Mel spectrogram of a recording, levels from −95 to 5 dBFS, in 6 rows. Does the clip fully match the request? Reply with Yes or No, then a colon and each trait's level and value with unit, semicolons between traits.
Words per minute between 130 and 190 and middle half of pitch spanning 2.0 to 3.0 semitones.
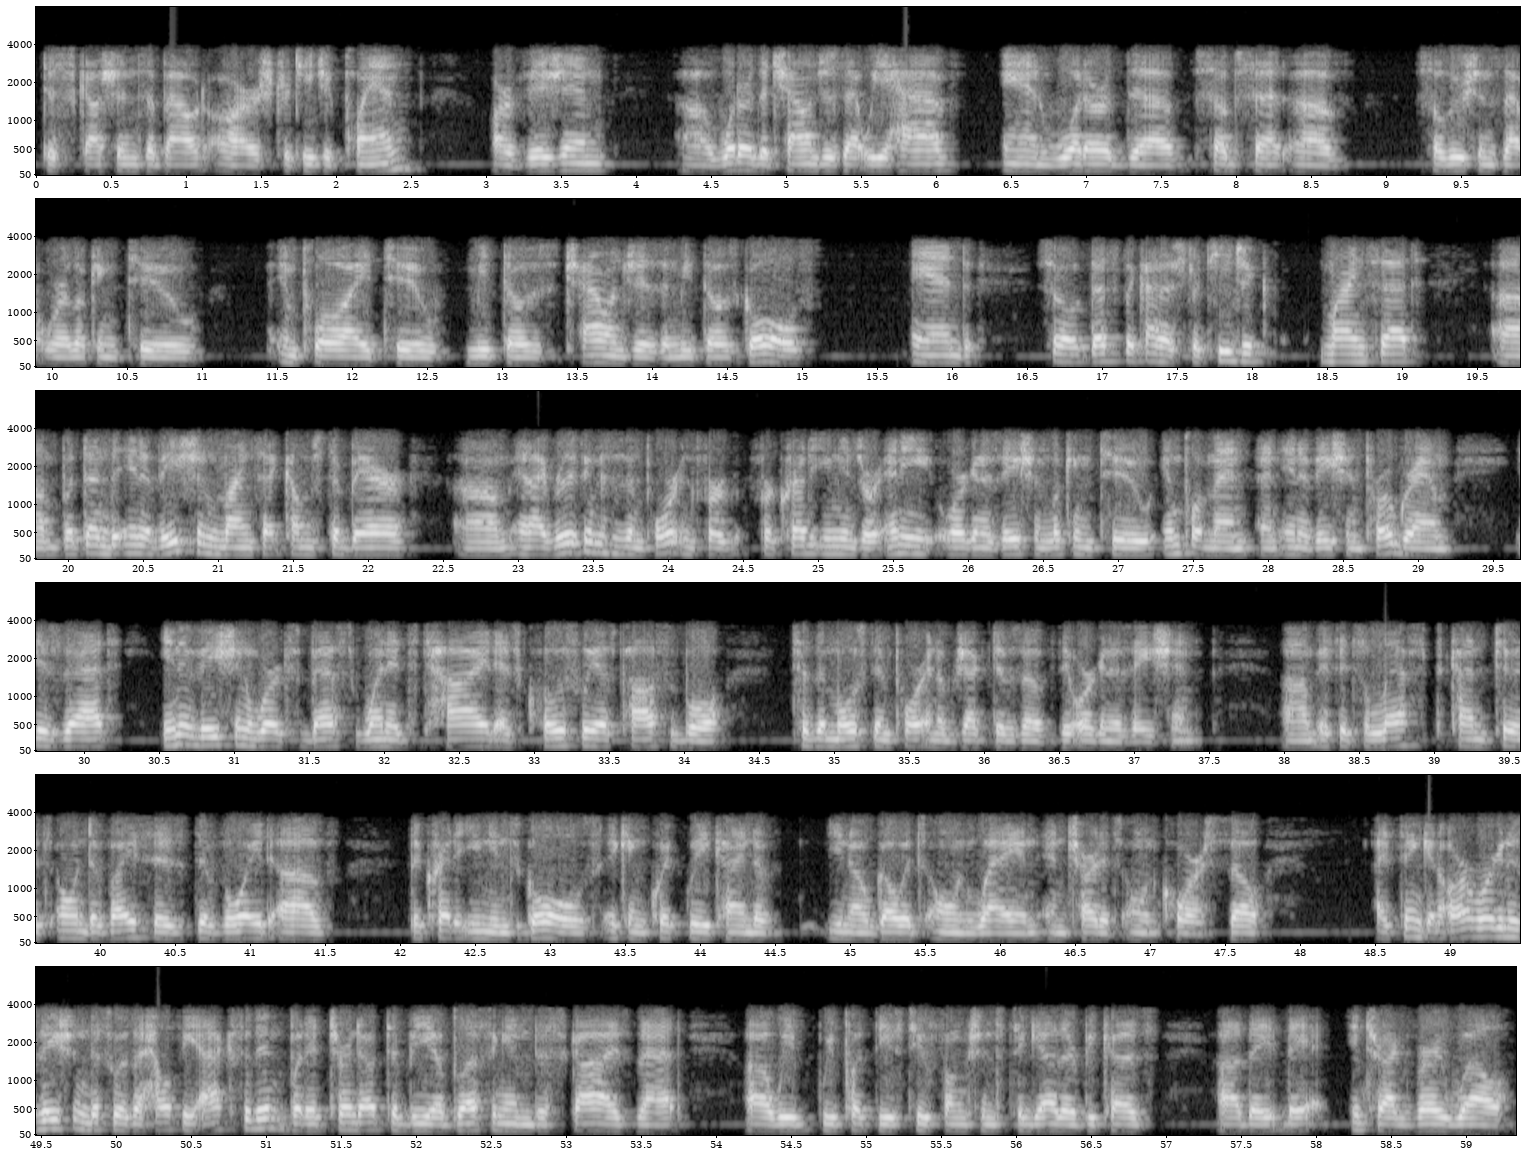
Yes: average, 165 wpm; narrow, 2.6 semitones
